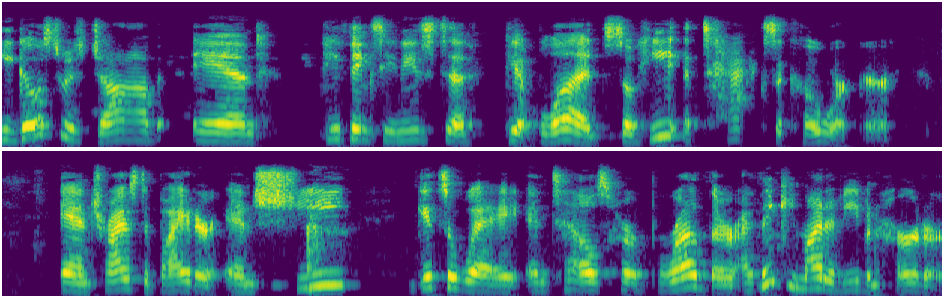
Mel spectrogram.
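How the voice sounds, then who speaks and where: At a fairly slow pace, the voice shows ordinary pitch variation over a quiet background. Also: woman. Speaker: podcast co-host. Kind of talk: casual conversation, retelling a film plot. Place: home room. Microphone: earbuds.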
